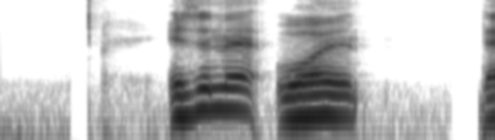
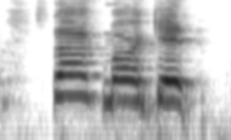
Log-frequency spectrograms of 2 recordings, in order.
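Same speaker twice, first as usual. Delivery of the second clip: mock panicked cry; 11 semitones higher, slower than usual. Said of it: "when they were like".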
